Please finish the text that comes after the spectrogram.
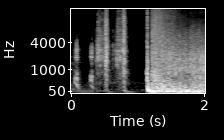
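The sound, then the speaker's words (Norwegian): A short sound-effect jingle: a few quick rising bursts, then one loud gunshot blast that cracks sharply and rolls into a sustained, noisy roar until the end. “Noen skal få dette skuddet.”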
